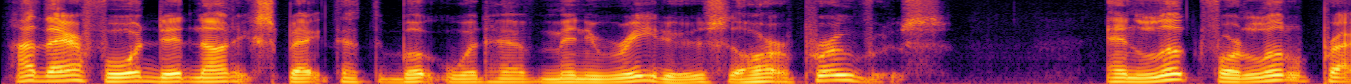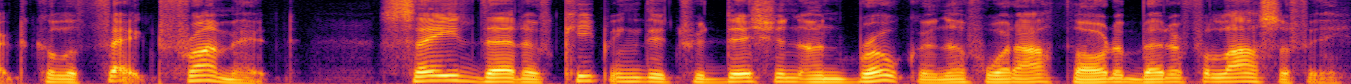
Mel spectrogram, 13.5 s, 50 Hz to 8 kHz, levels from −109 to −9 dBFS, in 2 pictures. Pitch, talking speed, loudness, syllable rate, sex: 130 Hz, 160 wpm, -17 LUFS, 4.8 syllables/s, male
